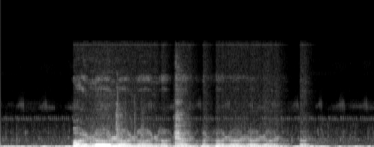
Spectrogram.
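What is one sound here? A man talks loudly into a microphone.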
